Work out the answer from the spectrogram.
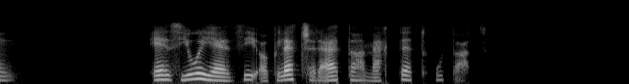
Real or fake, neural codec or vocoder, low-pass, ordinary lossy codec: fake; codec, 16 kHz, about 1 kbps, DyCAST, with the encoder's durations; 7.2 kHz; Opus, 24 kbps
